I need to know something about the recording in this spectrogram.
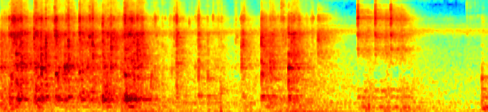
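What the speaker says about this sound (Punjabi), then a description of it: "ਆਪਾਂ ਦੋ ਚਮਚ ਵਿੱਚ ਵੱਡੇ ਰੂਹ ਅਫਜ਼ਾ ਪਾਵਾਂਗੇ ਫਿਰ ਚੰਗੀ ਤਰ੍ਹਾਂ ਮਿਕਸ ਕਰਾਂਗੇ" A metal spoon stirs Rooh Afza syrup into watermelon juice in a vessel, giving continuous loud clinking and scraping that fades into softer, scattered taps, with no voice.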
